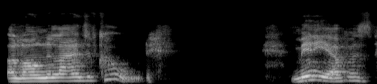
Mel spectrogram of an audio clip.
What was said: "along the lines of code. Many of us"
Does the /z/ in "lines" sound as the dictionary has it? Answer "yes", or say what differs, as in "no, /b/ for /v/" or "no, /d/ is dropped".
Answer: yes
